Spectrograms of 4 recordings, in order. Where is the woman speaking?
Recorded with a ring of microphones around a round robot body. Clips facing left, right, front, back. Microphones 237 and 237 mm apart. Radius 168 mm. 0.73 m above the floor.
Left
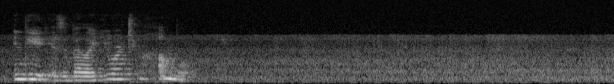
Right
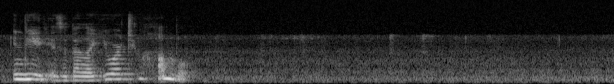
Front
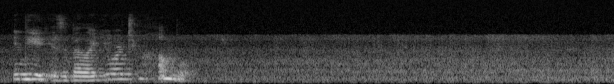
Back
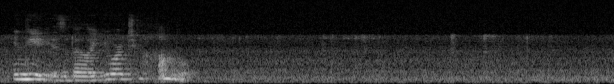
75° right, 2.5 m.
